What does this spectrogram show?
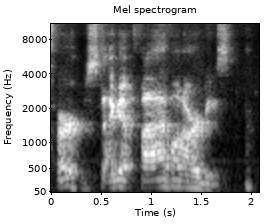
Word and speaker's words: Arby's: they ended up choosing Arby's which was a phonetic pronunciation of the letters R and B short for Raffle Brothers.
